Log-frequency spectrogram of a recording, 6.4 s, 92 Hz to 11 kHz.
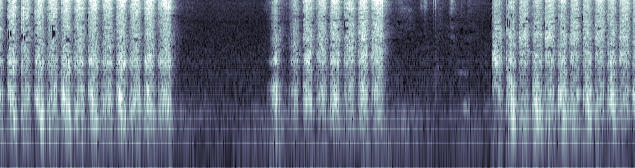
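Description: Long coffin-shaped acrylic nails are shaped with a white emery nail file with pink edges, giving a rapid back-and-forth filing scratch. About 25 bright, rasping strokes come in three bursts, separated by two quiet pauses.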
